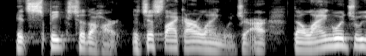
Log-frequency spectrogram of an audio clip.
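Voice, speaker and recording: In a very clean recording with a silent background, a man with a plain, everyday voice and a fairly low pitch speaks at a moderate pace with lively intonation. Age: 60s. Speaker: church leader. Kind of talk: interview.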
